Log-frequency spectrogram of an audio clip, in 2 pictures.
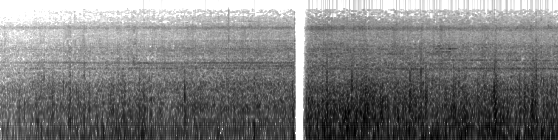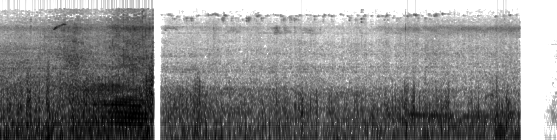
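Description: Wind and road noise of a moving vehicle, in three clips joined by abrupt cuts. In the middle clip an engine rises steadily in pitch for about a second and a half just before the cut.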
